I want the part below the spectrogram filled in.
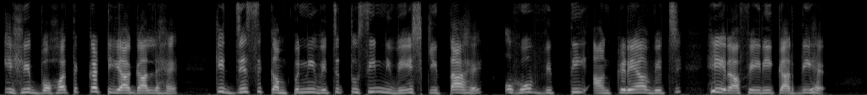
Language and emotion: Punjabi, disgusted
